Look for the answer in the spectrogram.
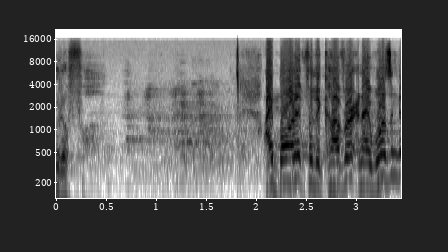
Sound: laughter

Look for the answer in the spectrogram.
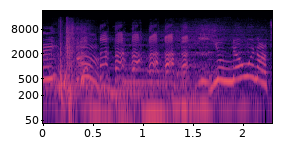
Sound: she giggles

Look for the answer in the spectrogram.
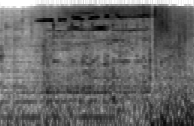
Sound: metal squeaking; boom

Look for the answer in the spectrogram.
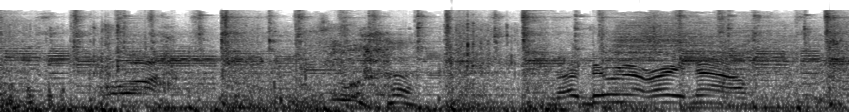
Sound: grunts

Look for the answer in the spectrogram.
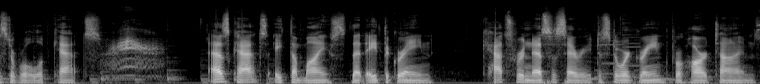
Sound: enter cat meow

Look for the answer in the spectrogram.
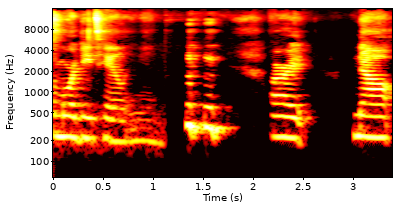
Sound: laughs

